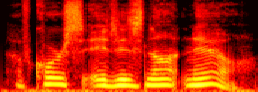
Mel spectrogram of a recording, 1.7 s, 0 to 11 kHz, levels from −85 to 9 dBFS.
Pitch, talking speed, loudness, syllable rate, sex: 170 Hz, 210 wpm, -15 LUFS, 4.8 syllables/s, male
